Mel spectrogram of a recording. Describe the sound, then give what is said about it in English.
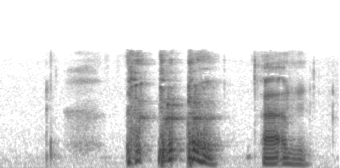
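A person with a cold clears their throat and coughs several times in a rough burst of short, loud, hacking bursts with brief pauses between them, mucus clogging the throat. “I've got a terrible cough, and that cough, there's like mungus, like snot inside the mouth, and that's just clogging me up.”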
